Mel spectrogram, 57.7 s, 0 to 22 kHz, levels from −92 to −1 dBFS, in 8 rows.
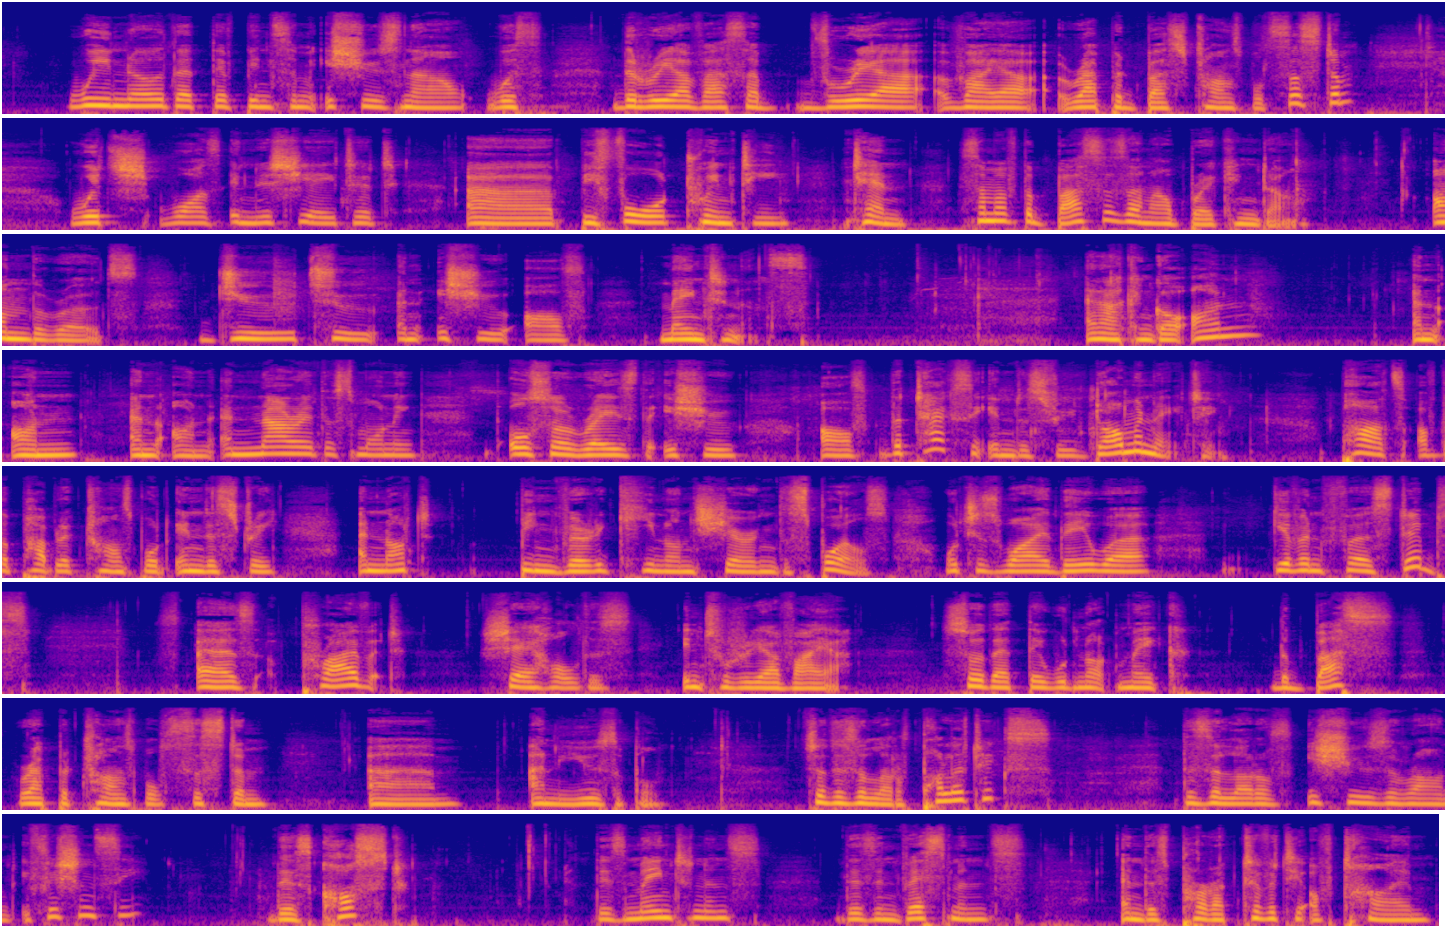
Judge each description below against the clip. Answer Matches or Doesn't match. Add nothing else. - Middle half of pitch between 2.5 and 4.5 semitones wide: Matches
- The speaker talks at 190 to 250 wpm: Doesn't match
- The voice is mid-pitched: Matches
